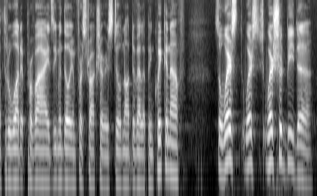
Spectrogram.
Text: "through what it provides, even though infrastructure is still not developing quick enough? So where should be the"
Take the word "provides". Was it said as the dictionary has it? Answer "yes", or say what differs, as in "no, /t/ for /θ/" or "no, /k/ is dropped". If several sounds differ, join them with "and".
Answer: yes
